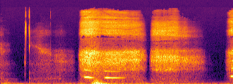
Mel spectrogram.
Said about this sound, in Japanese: あくび私にも映っちゃった。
